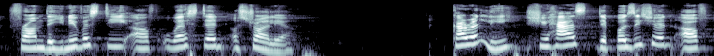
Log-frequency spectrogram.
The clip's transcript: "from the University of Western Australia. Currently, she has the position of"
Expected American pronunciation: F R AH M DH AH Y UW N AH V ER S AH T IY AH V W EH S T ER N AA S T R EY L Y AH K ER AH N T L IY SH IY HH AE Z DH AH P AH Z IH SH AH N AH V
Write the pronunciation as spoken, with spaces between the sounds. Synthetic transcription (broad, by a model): F R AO M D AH Y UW N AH V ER S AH T IY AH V W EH S T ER N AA S T R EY L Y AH K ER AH N T L IY SH IY HH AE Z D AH P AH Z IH SH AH N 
